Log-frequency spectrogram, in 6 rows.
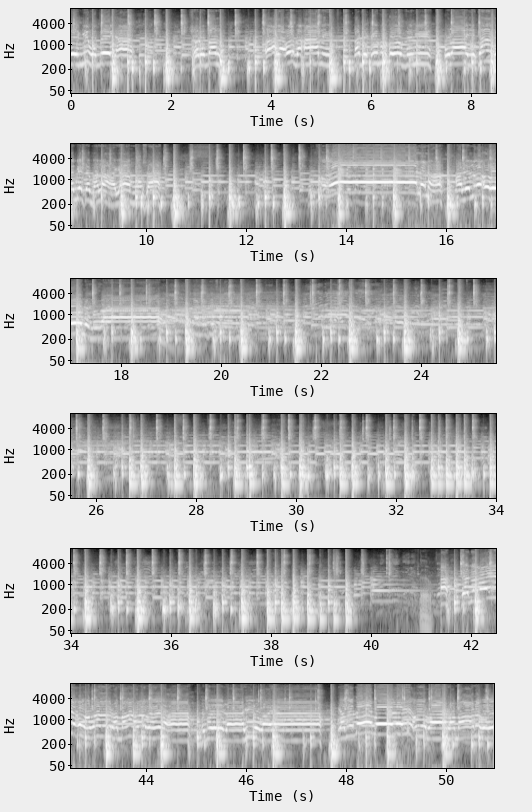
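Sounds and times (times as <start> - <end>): drums beaten in fast rhythm: 0.0 - 50.9
held tones and voices: 40.4 - 41.4.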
